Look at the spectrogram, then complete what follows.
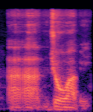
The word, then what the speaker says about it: Joabe: Is it pronounced Joabe? Joabe, yes, as Portuguese, Joabe.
